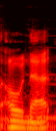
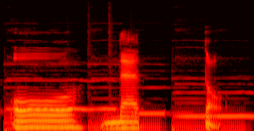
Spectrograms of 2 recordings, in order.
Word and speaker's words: Onet: It is pronounced Onet. I did check the Japanese pronunciation. And in Japanese, when you go to this first town, they pronounce it Oneto. Oneto. So, Onet. Whenever I see these guys,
